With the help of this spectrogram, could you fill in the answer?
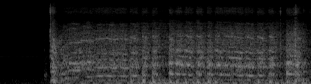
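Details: Audi A4 B5 2.8 V6 142 kW: starter cranks steadily at about four beats a second with no catch; crank no start, caused by bad gasoline, solved with octane additive.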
